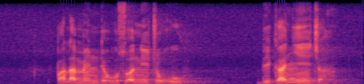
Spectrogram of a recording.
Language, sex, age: Northern Sotho, male, 24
